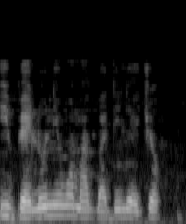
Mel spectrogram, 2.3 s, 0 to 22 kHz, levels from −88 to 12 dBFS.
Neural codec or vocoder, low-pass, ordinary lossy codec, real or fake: none; 7.2 kHz; none; real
